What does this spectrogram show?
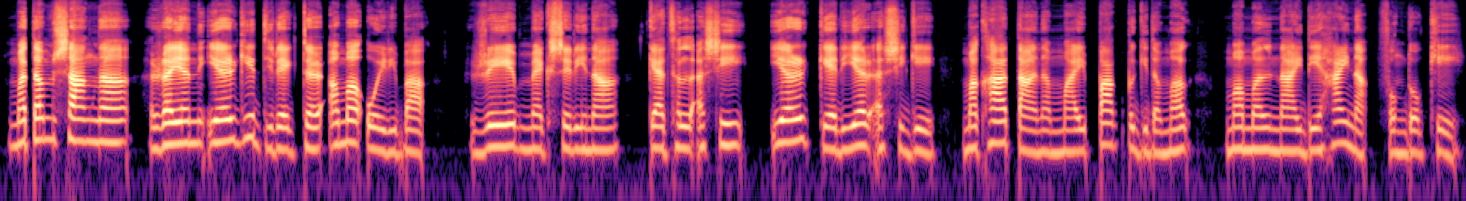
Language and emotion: Manipuri, neutral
